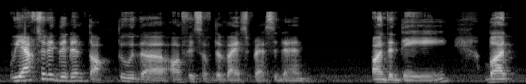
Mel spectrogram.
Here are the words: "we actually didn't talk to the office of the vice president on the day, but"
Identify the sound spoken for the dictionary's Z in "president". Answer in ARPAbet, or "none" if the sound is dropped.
S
